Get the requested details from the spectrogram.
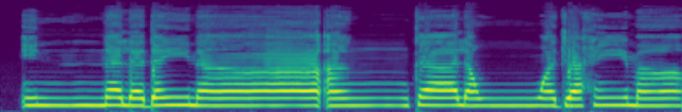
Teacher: حرف الحا کو ہم حلق کے درمیان والی حصے سے ادا کریں گے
